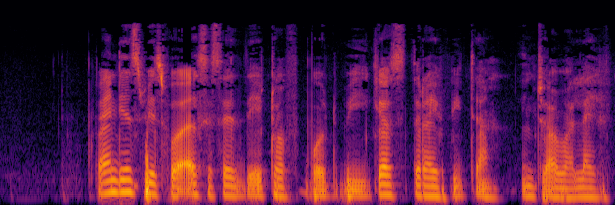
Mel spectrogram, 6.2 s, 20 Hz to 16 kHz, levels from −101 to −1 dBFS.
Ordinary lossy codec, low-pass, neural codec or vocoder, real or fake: MP3, 48 kbps; 10.8 kHz; none; real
